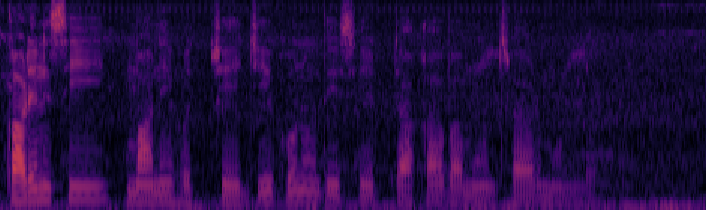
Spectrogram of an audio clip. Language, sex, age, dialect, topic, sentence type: Bengali, male, 36-40, Standard Colloquial, banking, statement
